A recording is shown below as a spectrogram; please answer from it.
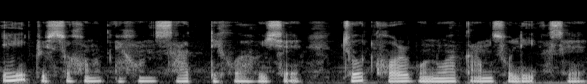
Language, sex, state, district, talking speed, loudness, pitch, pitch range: Assamese, male, Assam, Kamrup Metropolitan, 120 wpm, -17 LUFS, 150 Hz, 140-155 Hz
